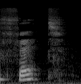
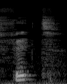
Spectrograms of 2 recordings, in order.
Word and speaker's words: faites: Sometimes you're going to hear that pronounced fit with an A kind of sound. Fit. Sometimes it'll sound a bit more like fait, fait, fait. So don't worry if you hear either of those pronunciations.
